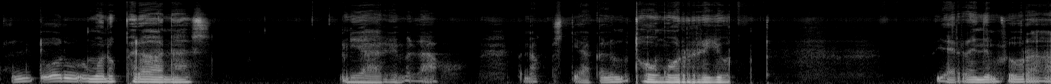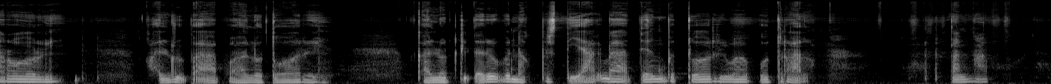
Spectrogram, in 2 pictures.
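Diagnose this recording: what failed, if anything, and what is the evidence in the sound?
From 4.94 to 7.55 s, after "ma lavo", speech gains a hiss that vanishes in pauses: converter sample clock jitter, error roughly 30 dB down.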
